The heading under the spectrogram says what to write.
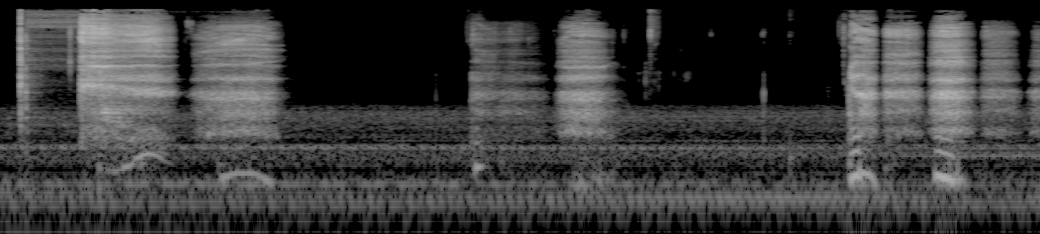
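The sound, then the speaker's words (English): Sharp gasp on waking from low oxygen, followed by heavy, rasping breaths drawn in and out through an oxygen mask released from overhead, three pairs of inhale-exhale bursts spaced a few seconds apart over a low steady hiss, fairly loud. “Please place the mask over your mouth and nose and begin breathing normally.”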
